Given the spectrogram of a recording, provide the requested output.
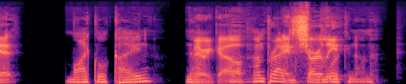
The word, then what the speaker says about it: Michael Caine: hallstrom written by john irving starring tobey maguire michael kane how do you say it michael caine there we go i'm practicing charlie and charlize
